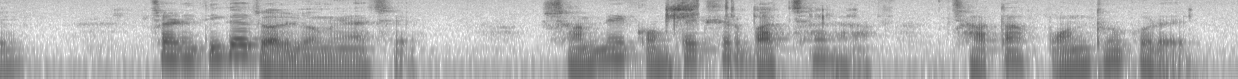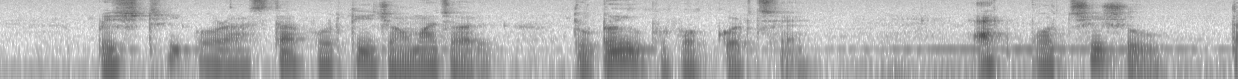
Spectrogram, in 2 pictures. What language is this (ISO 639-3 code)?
ben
